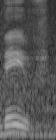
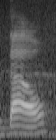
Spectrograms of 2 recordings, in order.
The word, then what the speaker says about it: Dave: when I came here, they couldn't say my name Dave. Oh, same story. Same as Myanmar. So they started say Dao, because the V is like Ao. So Dao.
